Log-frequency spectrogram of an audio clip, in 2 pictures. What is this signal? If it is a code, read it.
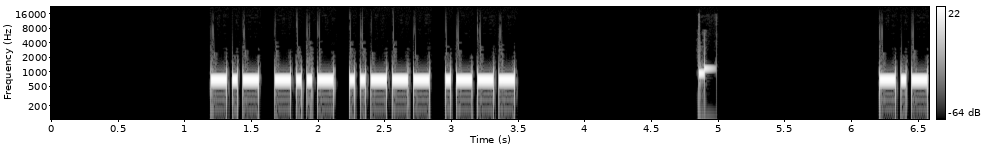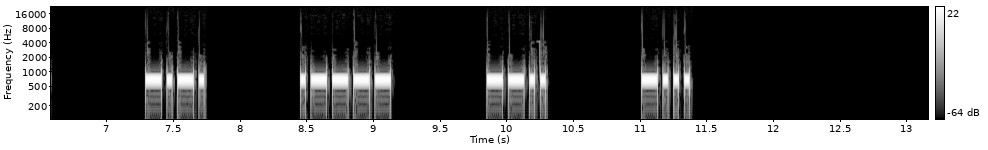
Morse code, heard as a keyed tone, about 32 wpm, spaced as for 15 wpm, 700 Hz. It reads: KX2J KC1ZB
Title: USA Call Signs - 6x Character Spacing - 30wpm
